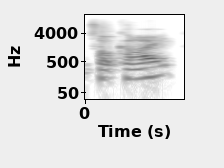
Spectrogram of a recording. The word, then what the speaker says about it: Tokaj: remember that that um the little eye on the end is is the wine it is from tokai and the town does not have the eye on it we spend a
